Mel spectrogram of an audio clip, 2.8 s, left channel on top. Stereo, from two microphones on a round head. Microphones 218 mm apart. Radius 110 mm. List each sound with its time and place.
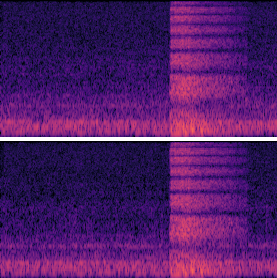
1.7 s an explosion: 10° right (ahead or behind)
